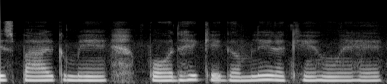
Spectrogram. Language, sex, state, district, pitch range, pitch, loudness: Hindi, female, Jharkhand, Ranchi, 185-195 Hz, 190 Hz, -16 LUFS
